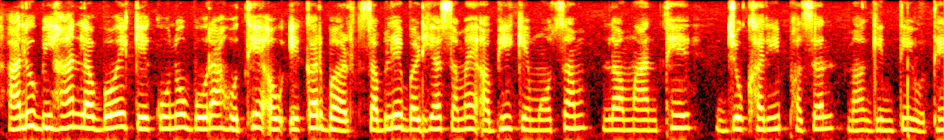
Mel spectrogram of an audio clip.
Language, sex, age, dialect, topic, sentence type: Chhattisgarhi, female, 18-24, Northern/Bhandar, agriculture, question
